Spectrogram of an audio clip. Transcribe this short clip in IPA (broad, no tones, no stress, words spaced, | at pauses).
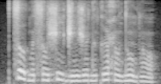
t͡sɤbə̃ sɤʃid͡ʒĩ ʒødə̃køħõ dõblɔ̃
